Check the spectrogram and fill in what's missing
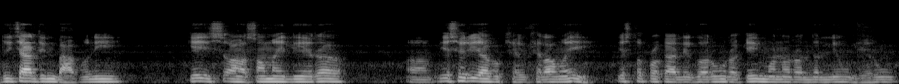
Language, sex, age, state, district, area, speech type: Nepali, male, 30-45, West Bengal, Kalimpong, rural, spontaneous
